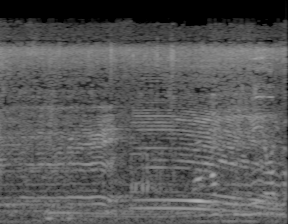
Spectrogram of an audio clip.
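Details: Cattle from an Indonesian karapan sapi (bull racing) team giving drawn-out, droning moos that waver and slide slightly in pitch, with background music playing throughout.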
